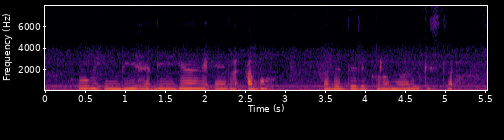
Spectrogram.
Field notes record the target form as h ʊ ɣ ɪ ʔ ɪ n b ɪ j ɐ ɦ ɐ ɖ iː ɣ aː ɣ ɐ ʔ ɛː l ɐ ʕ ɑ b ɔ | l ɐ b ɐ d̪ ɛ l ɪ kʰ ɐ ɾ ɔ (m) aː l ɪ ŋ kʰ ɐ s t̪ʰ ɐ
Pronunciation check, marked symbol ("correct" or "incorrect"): correct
